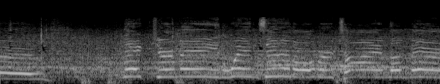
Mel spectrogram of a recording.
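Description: A hockey play-by-play announcer's drawn-out goal call, held on one slowly falling pitch, ends about half a second in. About a second later excited, high-pitched shouting takes over in short bursts, with a few sharp knocks among it.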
